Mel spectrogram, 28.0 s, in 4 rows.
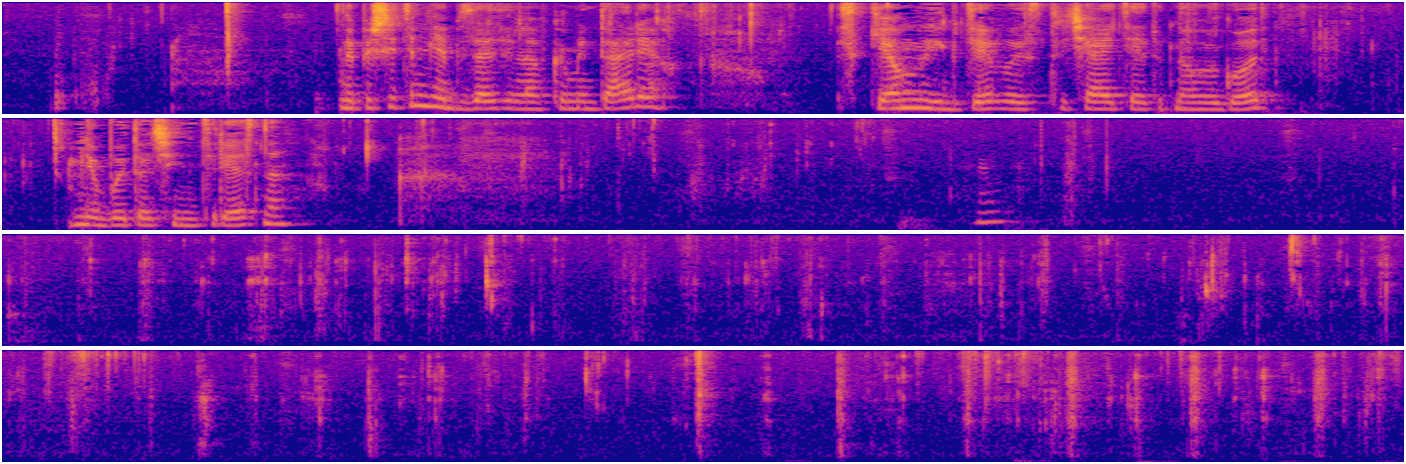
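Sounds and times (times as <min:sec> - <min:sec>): chewing with wet mouth clicks: 0:14.0 - 0:28.0.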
